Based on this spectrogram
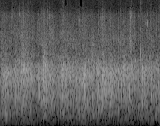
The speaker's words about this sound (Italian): Gli diremo di questo applauso a Gigio.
